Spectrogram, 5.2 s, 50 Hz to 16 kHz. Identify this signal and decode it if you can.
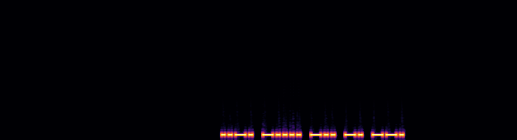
Morse code, heard as a keyed tone, about 36 wpm, 700 Hz. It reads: F6DNG
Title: DXCC-100 Call Signs - 5 Characters - Repeated 3x - 35wpm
